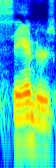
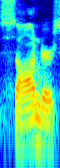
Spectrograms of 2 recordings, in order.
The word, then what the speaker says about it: Sanders: I ask the owner, is it Sanders or Saunders? He's like, well, the family's name is Sanders, but so many people have pronounced it Saunders for so long that it could be either.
